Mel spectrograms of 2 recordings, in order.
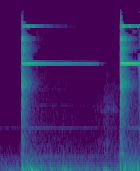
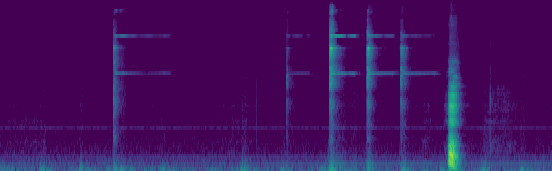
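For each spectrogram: First: Two flicks give a bright, high ping that rings close to a second; a replica coin, fake. Second: Several light flicks draw clear, high, pure pings from a genuine silver dollar, followed by one dull knock.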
